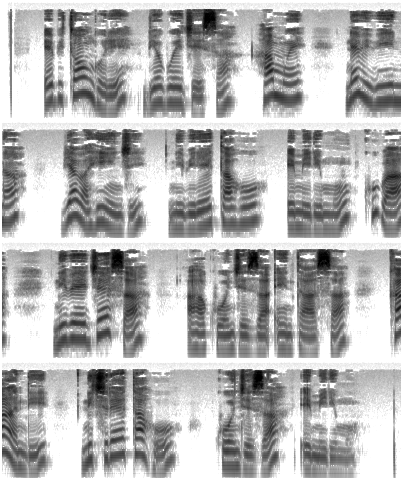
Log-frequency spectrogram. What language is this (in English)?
Chiga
